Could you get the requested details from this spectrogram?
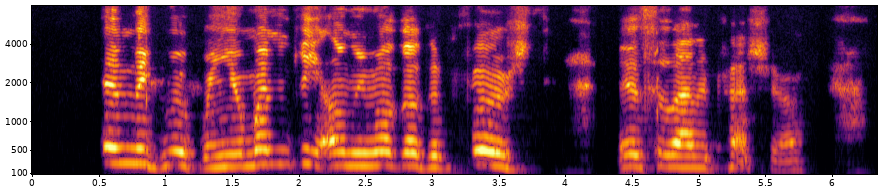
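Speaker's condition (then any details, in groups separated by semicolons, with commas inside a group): Cerebral palsy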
